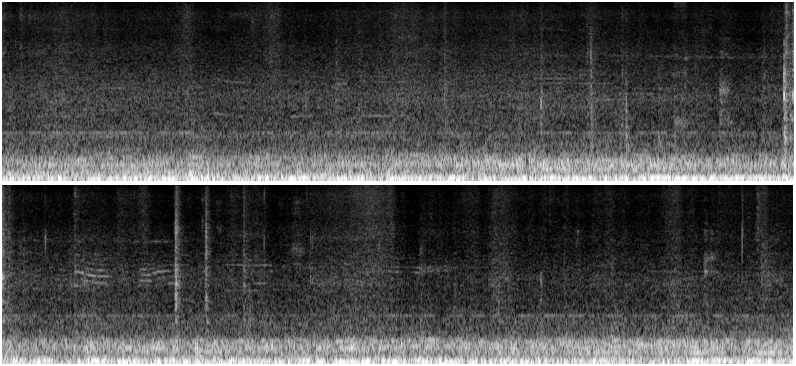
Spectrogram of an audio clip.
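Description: Steady low rumble of a State Railway of Thailand sleeper train running, heard from inside the carriage, with a sharp click about eight seconds in.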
